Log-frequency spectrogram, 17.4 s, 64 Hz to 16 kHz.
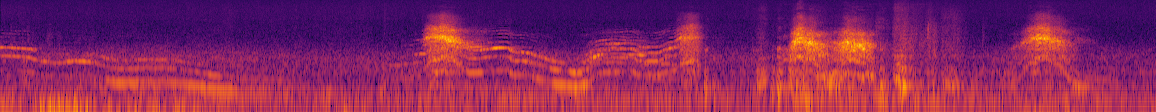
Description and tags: Cats Fighting Amplified
"You want sum? I'll give it ya!" Two neighborhood cats going at it.
This is the amplified version of my original "Cats Fighting" recording. The original and an amplified-and-noise-removed version of the same recording are also available. Recorded with a Tascam DR-05 Linear PCM recorder.
pets, animals, cat-fight, cat, field-recording, fight, cats, hiss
